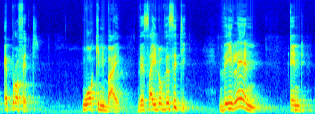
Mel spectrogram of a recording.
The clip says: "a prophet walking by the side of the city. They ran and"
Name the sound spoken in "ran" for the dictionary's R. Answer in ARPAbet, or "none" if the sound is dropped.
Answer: L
